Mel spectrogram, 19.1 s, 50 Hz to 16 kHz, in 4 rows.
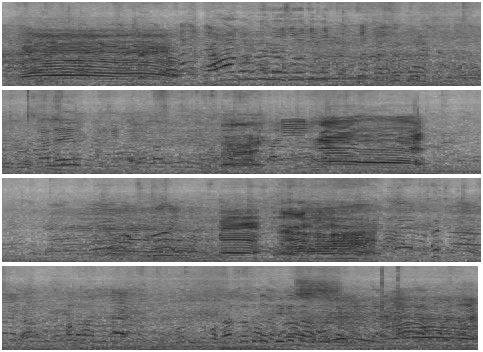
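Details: Young cattle, small bulls and heifer calves, including Sahiwal, at a Dhaka cattle market on 3 August 2025. Several drawn-out, wavering moos rise and fall through the clip, heavily overlapped by constant bargaining voices and crowd chatter.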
